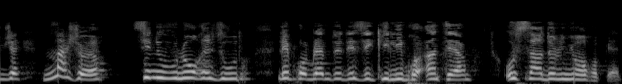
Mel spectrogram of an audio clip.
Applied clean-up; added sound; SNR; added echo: neural mask model DeepFilterNet 3.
